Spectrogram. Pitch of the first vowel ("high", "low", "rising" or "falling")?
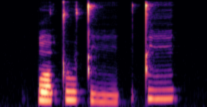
low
